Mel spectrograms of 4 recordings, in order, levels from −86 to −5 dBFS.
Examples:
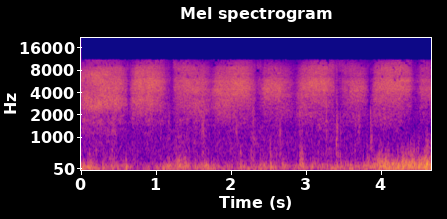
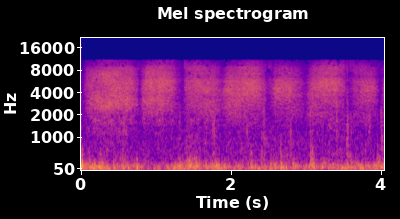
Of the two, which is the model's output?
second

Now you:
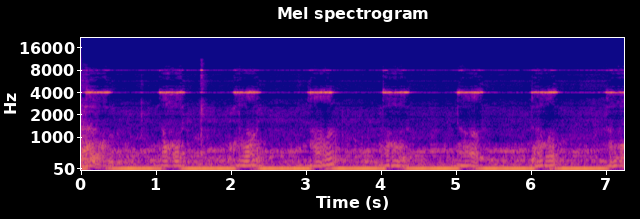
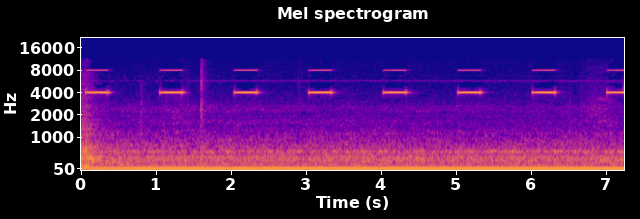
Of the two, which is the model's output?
first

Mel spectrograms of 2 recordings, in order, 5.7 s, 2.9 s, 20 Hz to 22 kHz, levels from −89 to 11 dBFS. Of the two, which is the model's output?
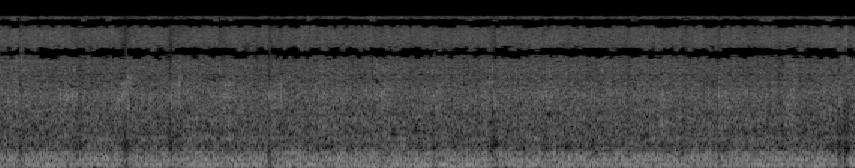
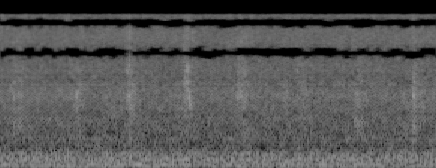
second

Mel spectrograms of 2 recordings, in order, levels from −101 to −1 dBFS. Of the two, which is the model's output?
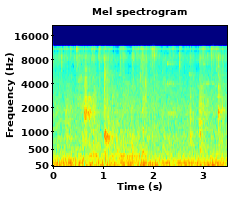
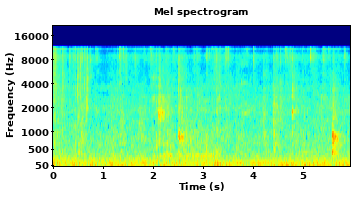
second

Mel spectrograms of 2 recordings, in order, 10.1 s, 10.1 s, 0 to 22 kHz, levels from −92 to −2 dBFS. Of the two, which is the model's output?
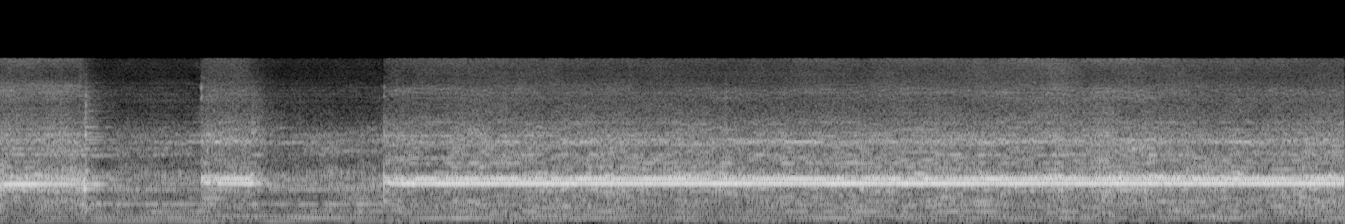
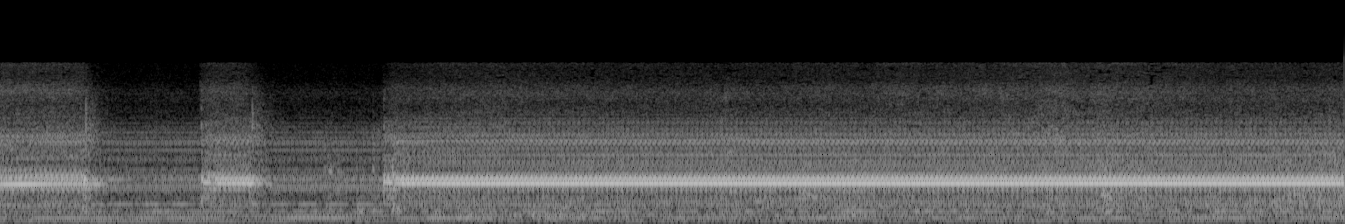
first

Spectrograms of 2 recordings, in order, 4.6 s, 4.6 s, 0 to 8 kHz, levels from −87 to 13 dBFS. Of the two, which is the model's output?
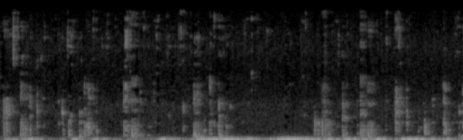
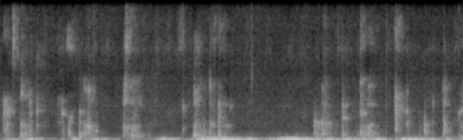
second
